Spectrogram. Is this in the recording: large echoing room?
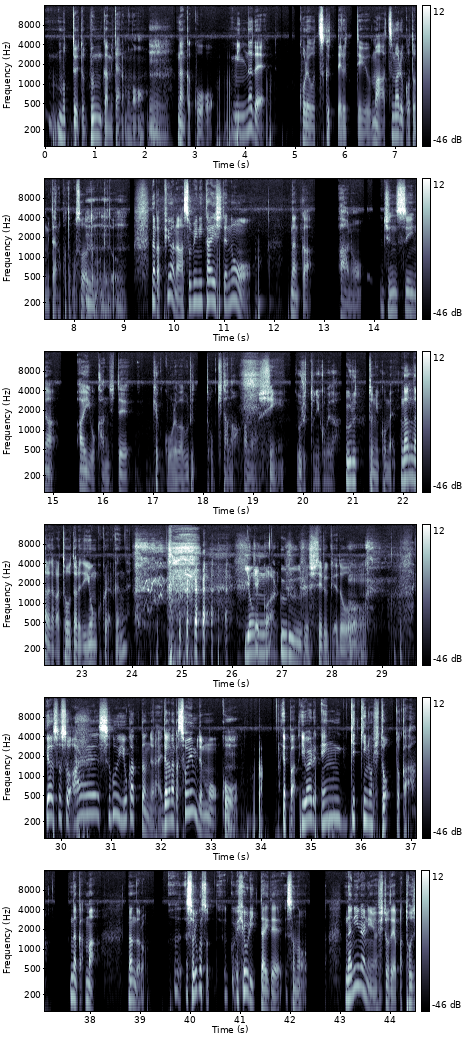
no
